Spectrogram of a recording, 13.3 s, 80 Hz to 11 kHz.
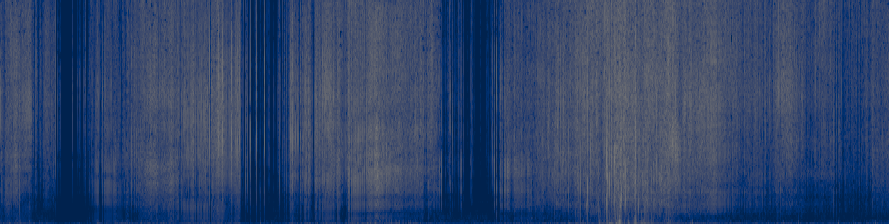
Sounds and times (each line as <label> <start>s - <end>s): Cellophane manipulated 3.1s - 13.3s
